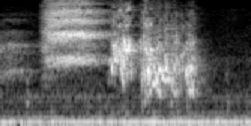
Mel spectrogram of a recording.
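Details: A pet budgie delivers a loud, harsh screech followed straight away by a tumbling, scratchy warble, a low hum behind.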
